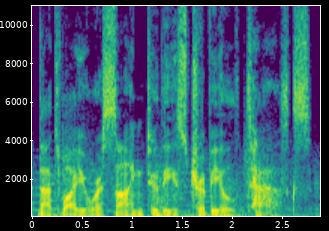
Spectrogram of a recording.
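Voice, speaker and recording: A man voicing a sly, composed young schemer in a video game, with a taunting, deliberate delivery. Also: deep voice, sharp tone, soft background music. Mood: taunting, persuasive.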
